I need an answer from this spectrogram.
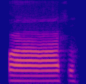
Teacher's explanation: قاف، قاف، یہ بھی حلق سے ادا ہوتا ہے، اس کو حروف لہاتیہ بھی کہا جاتا ہے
